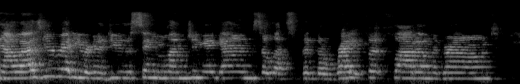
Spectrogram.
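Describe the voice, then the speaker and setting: Her raised, projected voice is high-pitched, bright and sharp, running at a fairly quick pace in a monotone, flat intonation. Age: 50s. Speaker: yoga teacher. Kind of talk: guided yoga class. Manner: loud; casual.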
